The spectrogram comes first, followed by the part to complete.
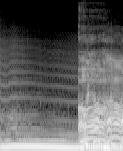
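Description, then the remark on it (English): A stretchy vibrating cock ring for men buzzes with a steady, low electric drone, then abruptly switches to a louder, brighter buzz that warbles up and down in pitch. No one speaks over it. “So it's a cock ring with vibration.”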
